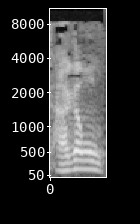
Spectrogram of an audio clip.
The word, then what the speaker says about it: Agabo: Agabo tiene que ser, porque Agabo tuviera el acento en la primera, ¿verdad? Agabo.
